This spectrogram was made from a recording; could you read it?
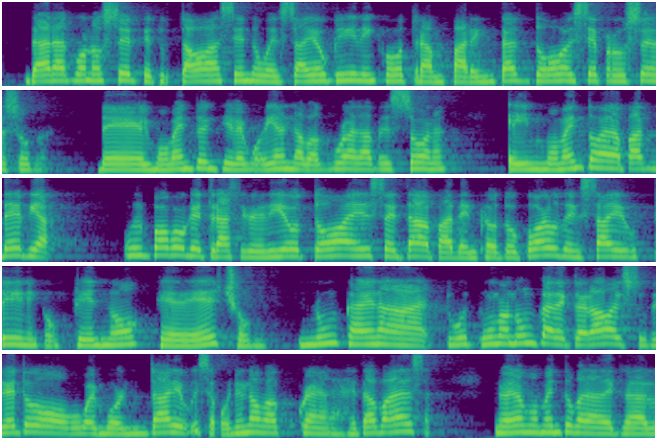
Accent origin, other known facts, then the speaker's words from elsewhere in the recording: Cuba; nuestro país en términos de control de la pandemia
